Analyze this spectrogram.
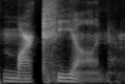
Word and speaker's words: Marchion: wrong that's true it's marchionne yeah just so everybody knows they really accentuate that h in the audiobook so what do you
